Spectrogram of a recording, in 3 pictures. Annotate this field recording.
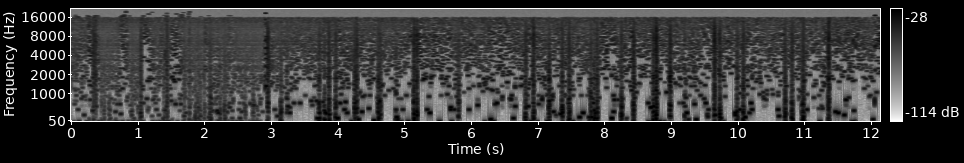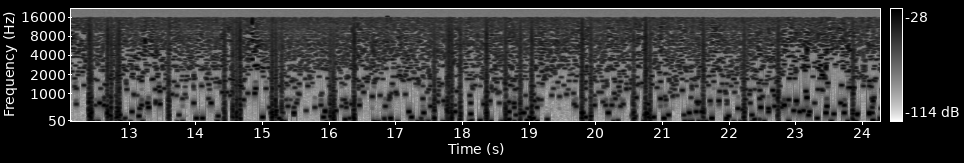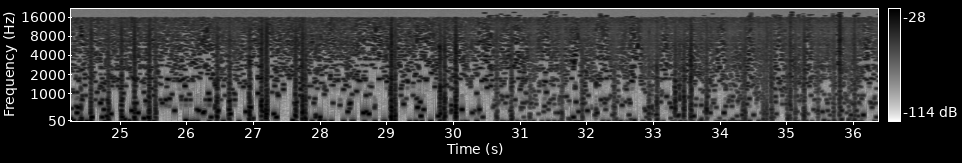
India, Mumbai, Mahalaxmi Dhobi Ghat, Spin dryer, outdoor laundry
